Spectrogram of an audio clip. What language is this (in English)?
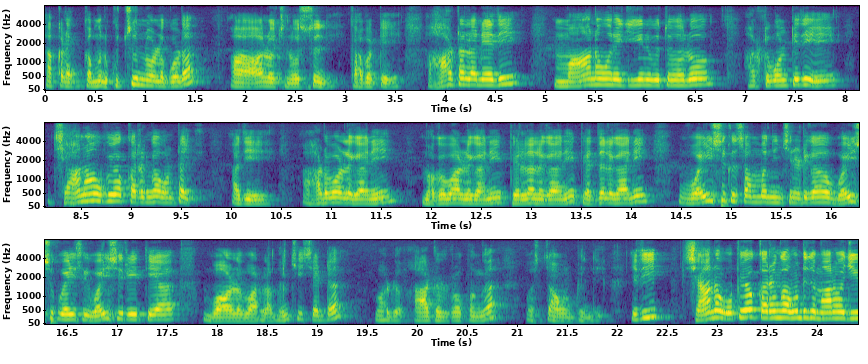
Telugu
